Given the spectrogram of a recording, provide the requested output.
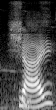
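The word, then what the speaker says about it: شاي: Shy. Shy. Yeah. Yeah, because shy it's a universal Like word. shy. So like Yeah. every country, they almost you can guess it. Shy, Yeah.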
